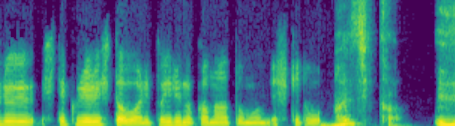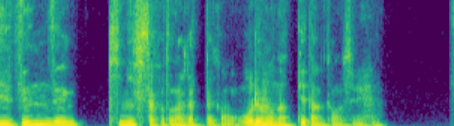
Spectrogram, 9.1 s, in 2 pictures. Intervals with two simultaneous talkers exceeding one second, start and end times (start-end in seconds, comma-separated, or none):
none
